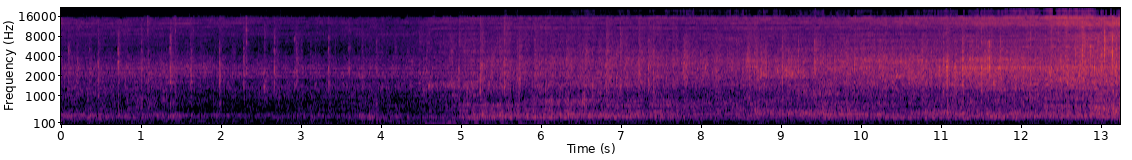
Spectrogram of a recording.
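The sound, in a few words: 00 gauge model Terrier locomotive running with chuff sound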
